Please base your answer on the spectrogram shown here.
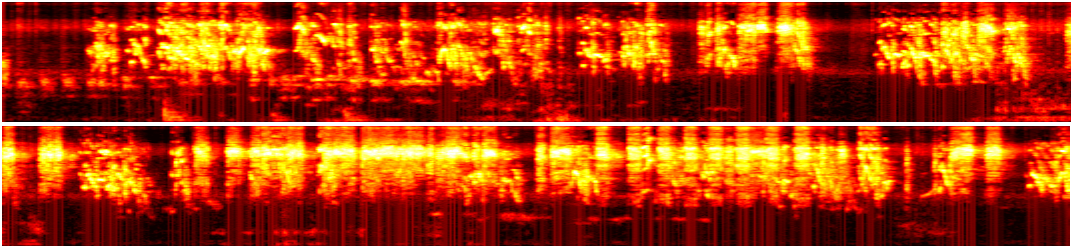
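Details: Budgerigar breeding pair in long runs of harsh, scratchy chirping and squawky chatter, with brief gaps between bursts.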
